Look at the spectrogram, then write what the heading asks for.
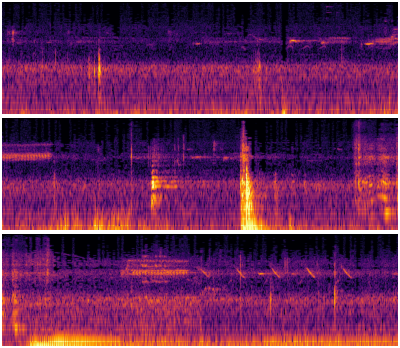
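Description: A sharp thump about six seconds in, then the tow vehicle's engine cranks and starts about eight seconds in and runs on steadily with a low hum.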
